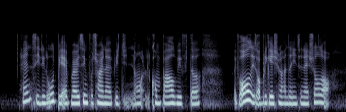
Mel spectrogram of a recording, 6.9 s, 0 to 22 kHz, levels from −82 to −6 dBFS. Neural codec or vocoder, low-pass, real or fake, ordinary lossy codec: none; 7.2 kHz; real; none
